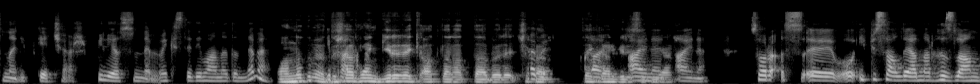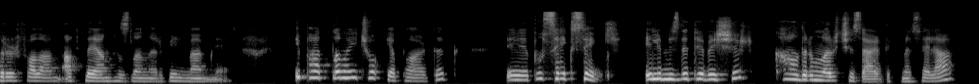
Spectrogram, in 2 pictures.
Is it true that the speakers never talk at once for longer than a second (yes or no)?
no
